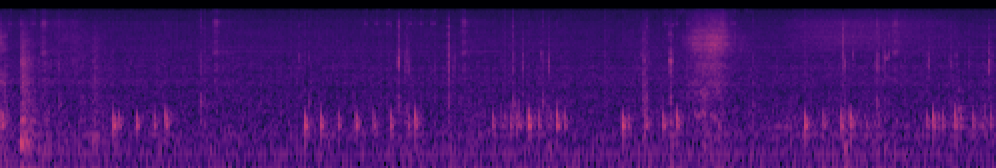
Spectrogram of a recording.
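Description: Light, quick footsteps of a small game character patter steadily.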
